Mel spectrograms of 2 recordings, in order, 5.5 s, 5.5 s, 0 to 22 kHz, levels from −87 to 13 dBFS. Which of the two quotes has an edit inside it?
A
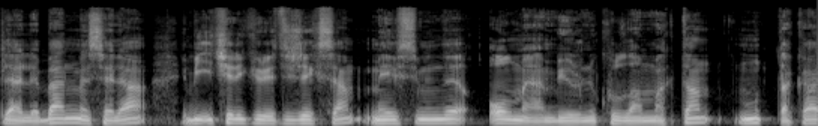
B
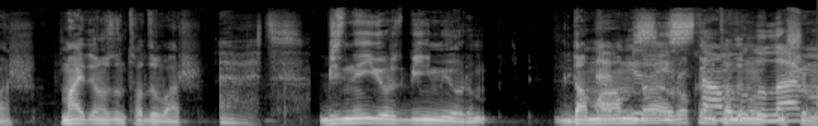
B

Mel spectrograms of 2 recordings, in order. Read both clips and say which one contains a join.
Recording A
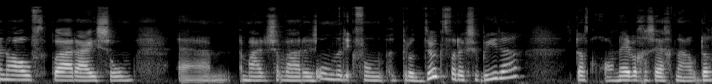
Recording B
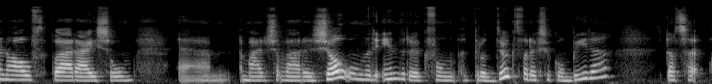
A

